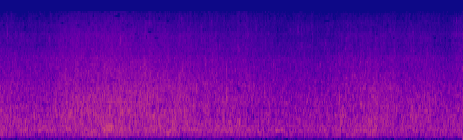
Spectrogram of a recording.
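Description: Ocean waves: a steady wash of sea noise.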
